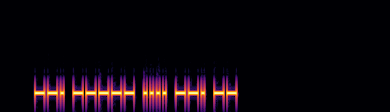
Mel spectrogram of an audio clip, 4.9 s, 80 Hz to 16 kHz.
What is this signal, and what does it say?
Morse code, heard as a keyed tone, about 32 wpm, 700 Hz. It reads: G0HGM
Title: DXCC-100 Call Signs - 5 Characters - 30wpm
